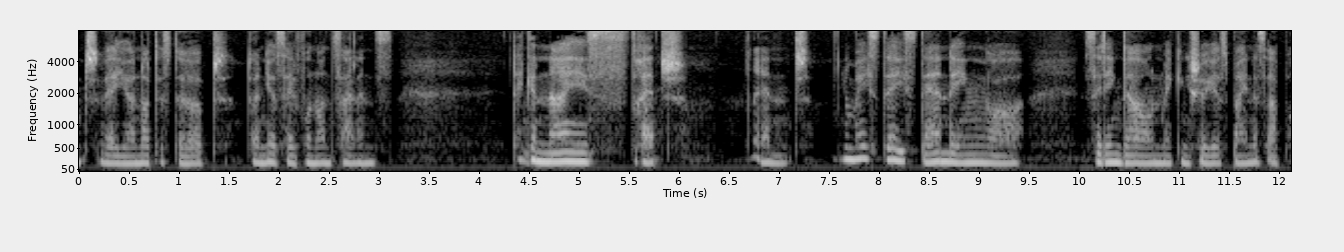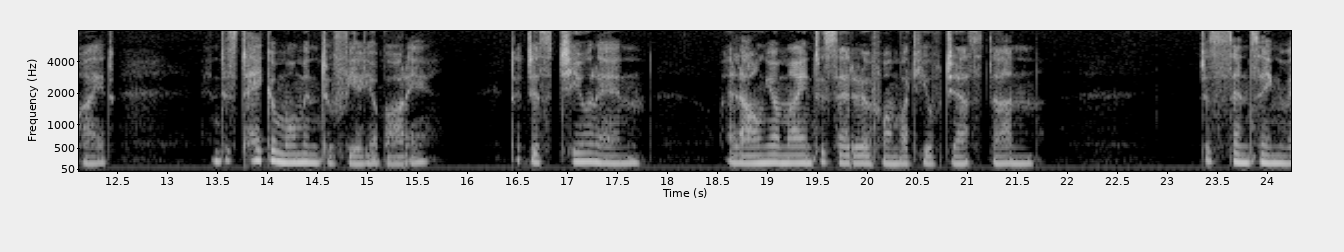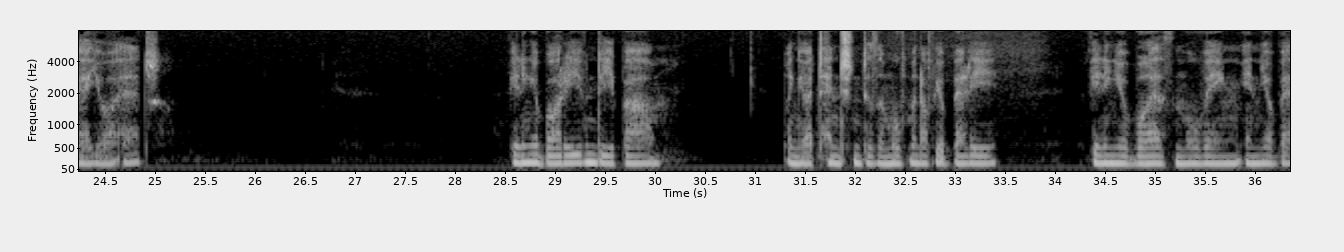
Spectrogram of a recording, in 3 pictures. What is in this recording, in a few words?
Meditation; Meditation for Busy People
